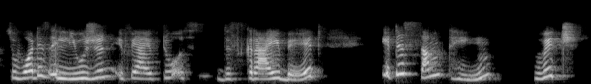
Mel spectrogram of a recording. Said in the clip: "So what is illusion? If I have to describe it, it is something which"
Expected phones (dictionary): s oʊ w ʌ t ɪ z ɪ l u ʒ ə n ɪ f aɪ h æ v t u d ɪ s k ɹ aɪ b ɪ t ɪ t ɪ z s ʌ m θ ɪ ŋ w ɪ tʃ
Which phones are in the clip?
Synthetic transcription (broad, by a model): s oʊ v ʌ t ɪ z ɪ l u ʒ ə n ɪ f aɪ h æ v t u d ɪ s k ɹ aɪ b ɪ t ɪ t ɪ z s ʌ m t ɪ ŋ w ɪ tʃ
